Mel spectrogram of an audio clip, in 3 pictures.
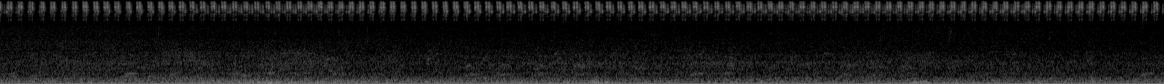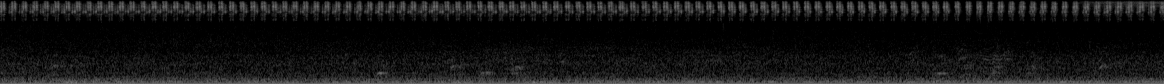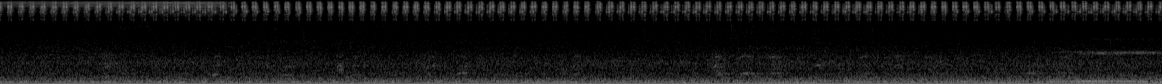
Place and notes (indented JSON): {
  "title": "Poznan, Morasko, field road - panned crickets",
  "date": "2013-07-05 16:25:00",
  "description": "crickets on both sides of the field road make a great panned chirp, oscillating in unison. Headphones suggested for this one.",
  "latitude": "52.47",
  "longitude": "16.90",
  "altitude": "101",
  "timezone": "Europe/Warsaw"
}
